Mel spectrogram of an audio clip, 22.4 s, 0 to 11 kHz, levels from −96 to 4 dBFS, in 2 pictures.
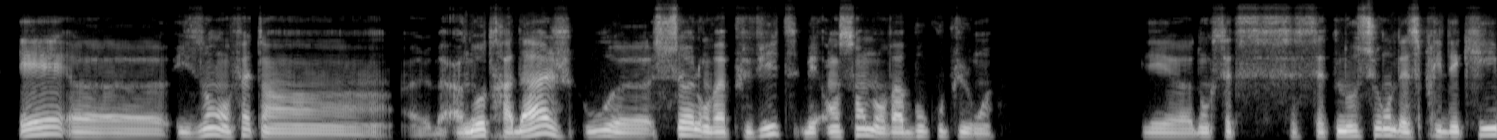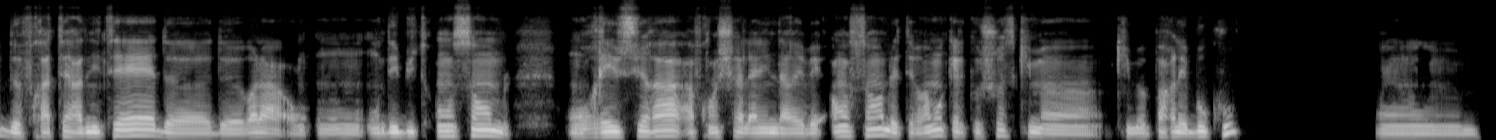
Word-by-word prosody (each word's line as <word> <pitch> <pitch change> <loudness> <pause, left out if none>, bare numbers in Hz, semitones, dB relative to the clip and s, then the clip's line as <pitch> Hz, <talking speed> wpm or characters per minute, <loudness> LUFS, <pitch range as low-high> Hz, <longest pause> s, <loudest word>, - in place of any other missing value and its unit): et 155 +5 +3
heu, 95 -4 -2
ils 100 +6 -3
ont, 150 -4 +4
en 110 - 0
fait, 135 -2 -3
un 90 -5 -4 0.2
heu, 75 +1 -14
bah, - - -11
un 95 +1 +1
autre 130 -5 +5
adage 145 - +5
où, 115 +3 +1
heu: 95 -2 0
«Seul, 145 - +3
on 110 - +5
va 105 0 +4
plus - - -8
vite, 150 - -1
mais 100 - 0
ensemble, 130 +6 +2
on - - +3
va 100 0 +3
beaucoup 110 +2 -4
plus 105 - -3
loin». 90 -2 -5 1.1
Et 100 0 -2
heu, 95 -1 -4
donc 100 +1 -2
cette - - -5
c - - -11 0.3
c'est - - -10
cette 100 -1 -7
notion 115 +5 +3
d'esprit 110 0 0
d'équipe, 140 +7 +1
de 105 -3 +2
fraternité, 110 +7 +2
de 90 -3 -1
de, 90 +1 -4
voilà: 95 0 0
«On 85 0 -7
on 90 -1 -5
on 95 - -3
débute 105 +1 +1
ensemble, 115 -2 +3 0.4
on 95 0 -1
réussira 110 +4 +3
à 100 - -2
franchir 100 +1 -3
la 95 0 +1
ligne 100 0 +3
d'arrivée 95 0 -1
ensemble» 115 +5 +1
était 100 - -3
vraiment 105 +9 +1
quelque 105 -4 -5
chose 125 +4 -6
qui - - -7
me 85 -4 -1 0.2
qui - - -6
me 95 0 -2
parlait 105 -1 0
beaucoup. 165 - -1 1.0
Hem, 85 -1 -4
100 Hz, 175 wpm, -24 LUFS, 90-115 Hz, 1.1 s, autre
